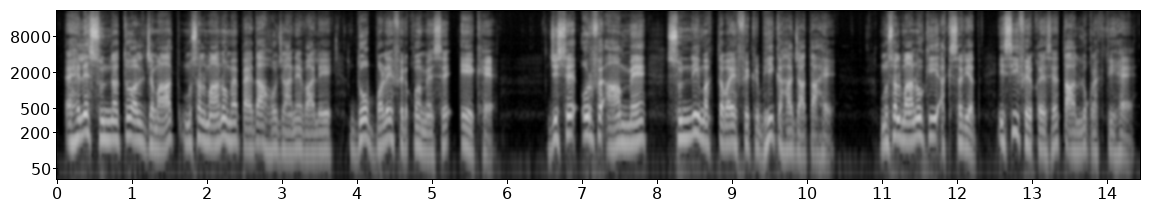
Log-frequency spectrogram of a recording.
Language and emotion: Urdu, neutral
